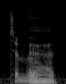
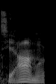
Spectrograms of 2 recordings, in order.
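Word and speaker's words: Ta'amu: Tamu? Yeah. It's not Tiamu, right? It's Tamu. Jordan Tamu.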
